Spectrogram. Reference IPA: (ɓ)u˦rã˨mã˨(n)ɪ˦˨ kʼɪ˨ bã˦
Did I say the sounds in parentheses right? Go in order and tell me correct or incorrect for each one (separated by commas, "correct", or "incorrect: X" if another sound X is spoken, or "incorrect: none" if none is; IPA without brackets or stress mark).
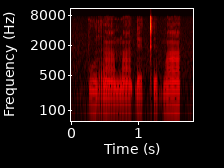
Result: incorrect: p, incorrect: ɗ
